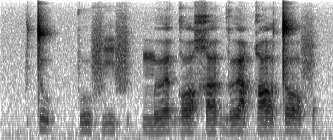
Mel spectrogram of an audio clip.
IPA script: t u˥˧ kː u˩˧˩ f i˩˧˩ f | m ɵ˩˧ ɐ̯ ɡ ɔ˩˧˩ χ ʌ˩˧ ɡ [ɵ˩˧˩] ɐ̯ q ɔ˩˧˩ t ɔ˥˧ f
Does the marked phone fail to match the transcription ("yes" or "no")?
no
